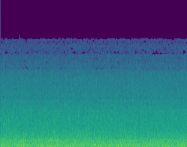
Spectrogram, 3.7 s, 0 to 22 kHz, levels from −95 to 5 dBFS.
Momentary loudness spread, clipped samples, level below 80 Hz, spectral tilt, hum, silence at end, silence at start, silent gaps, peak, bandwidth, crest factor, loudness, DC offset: 1 LU; under 0.1%; -38 dBFS; -4 dB/octave; none; 0 s; 0 s; none; -4 dBFS; 16.5 kHz; 12 dB; -17 LUFS; under 0.1%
